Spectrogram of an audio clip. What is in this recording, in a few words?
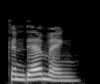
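"condemning", British English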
